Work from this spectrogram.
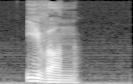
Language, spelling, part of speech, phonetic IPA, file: Polish, Iwan, proper noun, [ˈivãn], Pl-Iwan.ogg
